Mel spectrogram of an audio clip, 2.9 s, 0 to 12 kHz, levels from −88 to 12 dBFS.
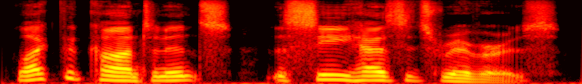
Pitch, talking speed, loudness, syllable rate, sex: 160 Hz, 165 wpm, -19 LUFS, 4.4 syllables/s, male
